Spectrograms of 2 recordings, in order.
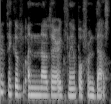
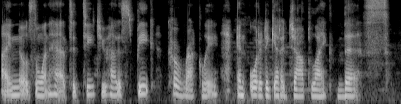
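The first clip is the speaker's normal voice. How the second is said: ordinary talk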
